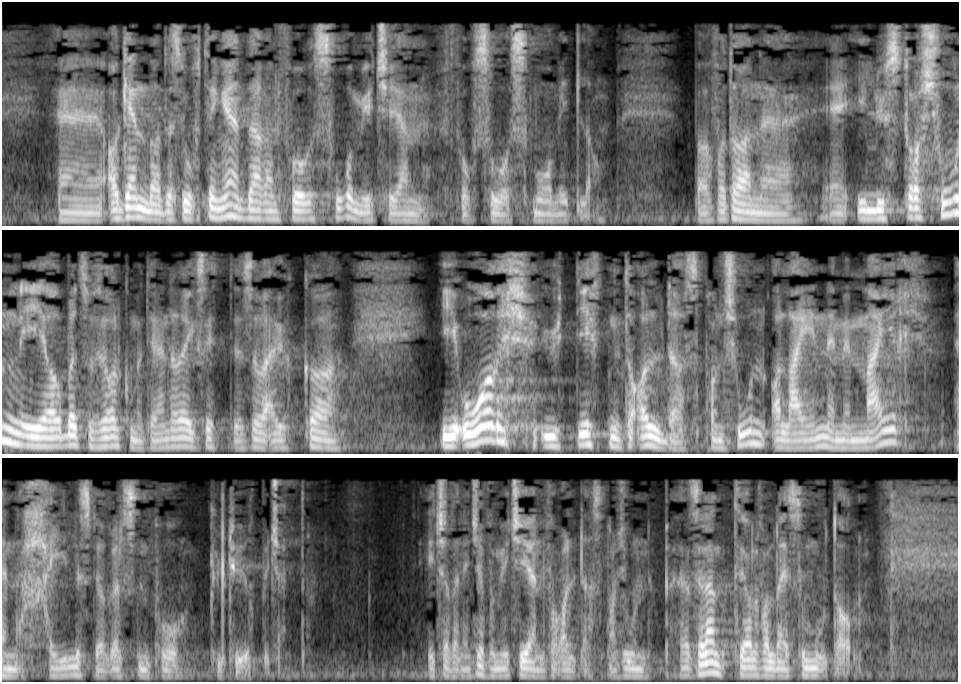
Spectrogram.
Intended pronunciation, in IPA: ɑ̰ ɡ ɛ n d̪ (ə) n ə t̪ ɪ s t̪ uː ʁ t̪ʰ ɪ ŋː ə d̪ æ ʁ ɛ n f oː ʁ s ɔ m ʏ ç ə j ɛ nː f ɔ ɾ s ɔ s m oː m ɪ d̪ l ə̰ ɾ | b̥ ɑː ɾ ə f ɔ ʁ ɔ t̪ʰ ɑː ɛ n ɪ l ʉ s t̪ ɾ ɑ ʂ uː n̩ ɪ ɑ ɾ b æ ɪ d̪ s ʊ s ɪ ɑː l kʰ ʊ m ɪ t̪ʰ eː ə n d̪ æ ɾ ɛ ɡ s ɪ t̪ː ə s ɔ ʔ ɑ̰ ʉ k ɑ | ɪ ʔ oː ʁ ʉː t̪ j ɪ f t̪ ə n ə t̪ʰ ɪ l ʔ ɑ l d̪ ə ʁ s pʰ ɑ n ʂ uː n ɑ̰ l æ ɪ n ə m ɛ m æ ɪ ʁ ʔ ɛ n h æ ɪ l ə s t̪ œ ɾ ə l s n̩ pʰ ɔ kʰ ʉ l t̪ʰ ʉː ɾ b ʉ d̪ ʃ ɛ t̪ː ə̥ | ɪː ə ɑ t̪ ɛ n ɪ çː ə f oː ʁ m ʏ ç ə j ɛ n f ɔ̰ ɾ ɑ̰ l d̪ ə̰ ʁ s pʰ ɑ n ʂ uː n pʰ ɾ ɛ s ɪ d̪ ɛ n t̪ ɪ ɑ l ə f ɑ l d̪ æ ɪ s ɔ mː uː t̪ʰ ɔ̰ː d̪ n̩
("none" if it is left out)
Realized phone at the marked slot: ɑ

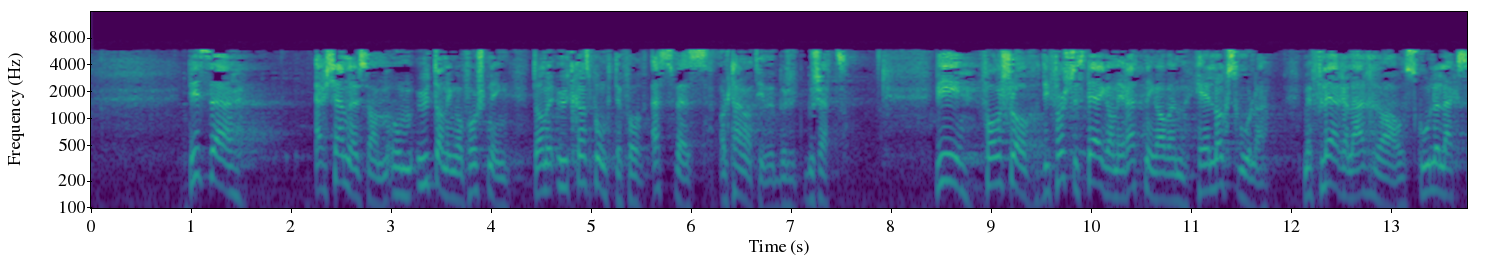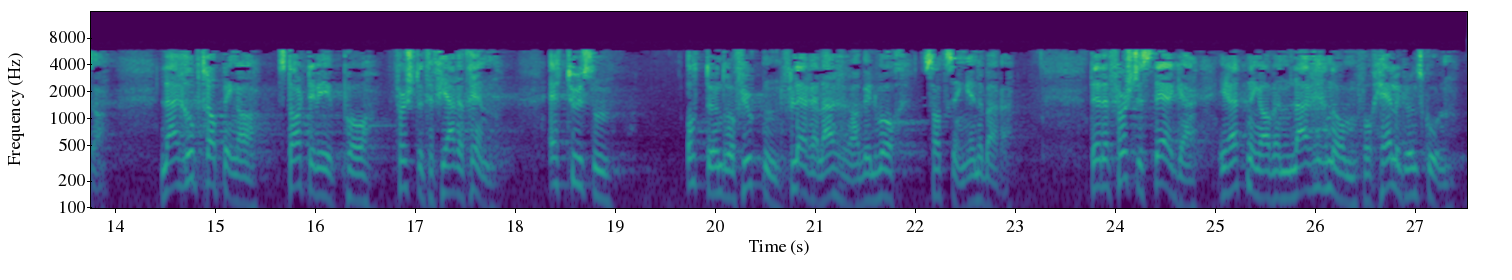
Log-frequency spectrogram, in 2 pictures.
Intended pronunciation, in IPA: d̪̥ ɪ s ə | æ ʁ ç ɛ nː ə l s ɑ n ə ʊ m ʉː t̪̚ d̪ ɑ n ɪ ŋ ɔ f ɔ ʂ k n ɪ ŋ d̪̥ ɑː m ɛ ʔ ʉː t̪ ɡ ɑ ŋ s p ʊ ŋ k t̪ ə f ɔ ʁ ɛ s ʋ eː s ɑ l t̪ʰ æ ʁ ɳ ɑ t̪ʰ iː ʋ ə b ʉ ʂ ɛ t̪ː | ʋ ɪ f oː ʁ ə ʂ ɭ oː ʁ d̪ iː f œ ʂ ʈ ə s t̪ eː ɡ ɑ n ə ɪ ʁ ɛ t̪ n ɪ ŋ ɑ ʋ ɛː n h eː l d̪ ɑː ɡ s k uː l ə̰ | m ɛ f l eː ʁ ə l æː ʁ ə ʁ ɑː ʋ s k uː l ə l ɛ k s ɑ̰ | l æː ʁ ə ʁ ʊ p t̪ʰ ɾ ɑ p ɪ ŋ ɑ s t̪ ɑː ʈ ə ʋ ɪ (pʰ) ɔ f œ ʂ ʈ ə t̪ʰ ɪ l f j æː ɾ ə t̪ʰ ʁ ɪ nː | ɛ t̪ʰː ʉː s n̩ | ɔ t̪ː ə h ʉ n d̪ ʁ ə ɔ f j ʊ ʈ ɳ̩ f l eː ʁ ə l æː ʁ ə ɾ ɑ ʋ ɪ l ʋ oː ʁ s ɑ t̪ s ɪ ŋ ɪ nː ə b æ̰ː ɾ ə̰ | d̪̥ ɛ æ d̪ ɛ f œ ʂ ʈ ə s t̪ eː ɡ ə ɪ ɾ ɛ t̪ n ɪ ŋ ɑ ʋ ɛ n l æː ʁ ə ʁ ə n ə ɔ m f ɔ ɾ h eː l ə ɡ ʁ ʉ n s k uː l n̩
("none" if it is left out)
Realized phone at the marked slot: pʰ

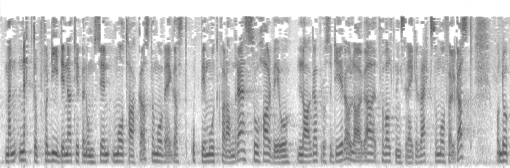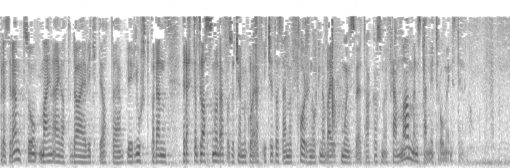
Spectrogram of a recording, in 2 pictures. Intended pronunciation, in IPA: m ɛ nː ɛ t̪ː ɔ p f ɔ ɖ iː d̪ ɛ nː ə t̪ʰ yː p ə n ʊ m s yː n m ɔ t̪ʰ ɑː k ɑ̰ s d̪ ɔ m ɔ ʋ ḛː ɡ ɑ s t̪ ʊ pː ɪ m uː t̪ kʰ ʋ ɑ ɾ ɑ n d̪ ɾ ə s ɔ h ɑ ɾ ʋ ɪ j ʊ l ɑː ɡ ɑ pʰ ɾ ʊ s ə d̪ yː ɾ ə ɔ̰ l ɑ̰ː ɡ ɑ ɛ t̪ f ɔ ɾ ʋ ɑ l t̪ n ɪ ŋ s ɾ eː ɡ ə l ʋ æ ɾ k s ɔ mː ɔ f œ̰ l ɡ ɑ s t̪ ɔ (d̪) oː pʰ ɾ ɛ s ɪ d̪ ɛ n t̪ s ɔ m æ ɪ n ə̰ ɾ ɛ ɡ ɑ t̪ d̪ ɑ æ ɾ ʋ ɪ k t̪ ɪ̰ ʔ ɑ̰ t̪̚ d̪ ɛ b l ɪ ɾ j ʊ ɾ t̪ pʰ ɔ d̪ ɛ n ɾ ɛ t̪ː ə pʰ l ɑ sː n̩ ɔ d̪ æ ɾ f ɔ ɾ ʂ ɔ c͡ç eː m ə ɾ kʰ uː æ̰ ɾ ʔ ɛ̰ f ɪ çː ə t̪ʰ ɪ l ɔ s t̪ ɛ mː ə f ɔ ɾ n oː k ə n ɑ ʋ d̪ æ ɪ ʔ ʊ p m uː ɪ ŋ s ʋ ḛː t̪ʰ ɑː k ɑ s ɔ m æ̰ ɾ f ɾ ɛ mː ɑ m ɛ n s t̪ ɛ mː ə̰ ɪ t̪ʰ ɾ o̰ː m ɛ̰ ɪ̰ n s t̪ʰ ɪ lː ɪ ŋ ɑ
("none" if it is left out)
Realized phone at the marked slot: d̪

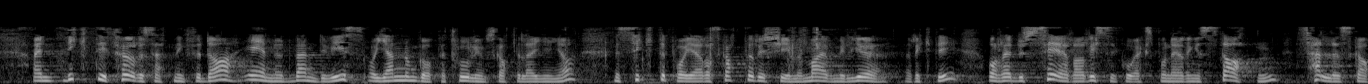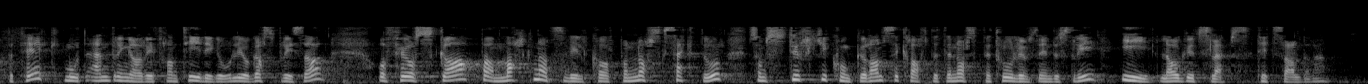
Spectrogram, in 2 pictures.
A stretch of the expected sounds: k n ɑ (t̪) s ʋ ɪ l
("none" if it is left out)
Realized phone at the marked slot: d̪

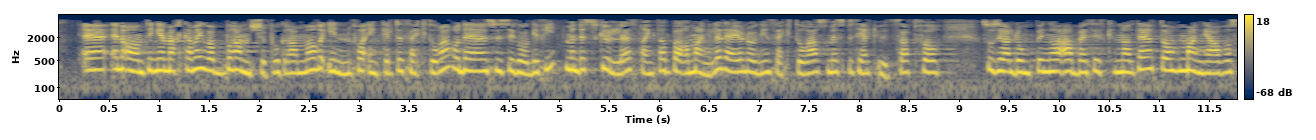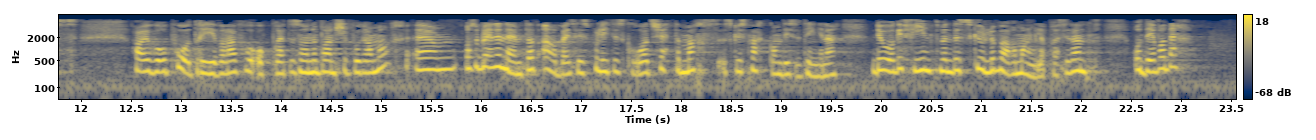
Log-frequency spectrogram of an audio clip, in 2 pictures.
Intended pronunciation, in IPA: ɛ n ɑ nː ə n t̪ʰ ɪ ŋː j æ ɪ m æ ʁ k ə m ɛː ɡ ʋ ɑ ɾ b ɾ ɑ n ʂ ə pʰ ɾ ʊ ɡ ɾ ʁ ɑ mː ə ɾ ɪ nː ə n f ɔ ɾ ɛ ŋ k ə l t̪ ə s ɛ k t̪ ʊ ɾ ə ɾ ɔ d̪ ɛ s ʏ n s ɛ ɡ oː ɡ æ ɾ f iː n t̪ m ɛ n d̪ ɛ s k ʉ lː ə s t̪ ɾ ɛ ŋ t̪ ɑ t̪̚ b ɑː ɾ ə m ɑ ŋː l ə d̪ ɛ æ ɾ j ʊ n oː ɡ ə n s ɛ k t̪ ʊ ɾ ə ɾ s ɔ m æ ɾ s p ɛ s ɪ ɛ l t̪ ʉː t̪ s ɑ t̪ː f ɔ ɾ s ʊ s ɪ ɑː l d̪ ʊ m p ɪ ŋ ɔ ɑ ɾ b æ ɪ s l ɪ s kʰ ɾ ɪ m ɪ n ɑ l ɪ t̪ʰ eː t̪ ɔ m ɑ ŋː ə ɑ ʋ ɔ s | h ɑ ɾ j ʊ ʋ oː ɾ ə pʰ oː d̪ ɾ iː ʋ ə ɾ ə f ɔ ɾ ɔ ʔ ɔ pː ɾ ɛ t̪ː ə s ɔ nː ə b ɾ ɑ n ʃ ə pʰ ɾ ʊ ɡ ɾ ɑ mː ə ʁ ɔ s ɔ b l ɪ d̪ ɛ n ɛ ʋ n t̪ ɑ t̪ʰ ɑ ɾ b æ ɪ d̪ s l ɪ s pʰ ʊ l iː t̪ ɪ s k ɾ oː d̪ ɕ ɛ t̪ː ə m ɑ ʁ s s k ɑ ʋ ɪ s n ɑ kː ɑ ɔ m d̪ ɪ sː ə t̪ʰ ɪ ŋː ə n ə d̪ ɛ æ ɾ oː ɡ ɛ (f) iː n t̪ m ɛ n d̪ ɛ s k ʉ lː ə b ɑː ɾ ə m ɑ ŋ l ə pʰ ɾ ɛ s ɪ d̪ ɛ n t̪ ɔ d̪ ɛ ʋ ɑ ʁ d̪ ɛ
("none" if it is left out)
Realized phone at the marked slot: f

